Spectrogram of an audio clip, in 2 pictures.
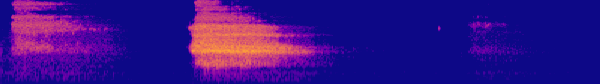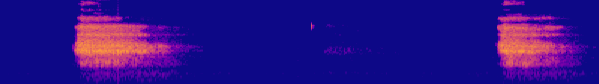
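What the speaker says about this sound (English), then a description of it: "let's take a few deep breaths here" Slow, deep breaths during an EFT tapping session, four separate airy inhales and exhales spaced several seconds apart with silence between them, close and clear.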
